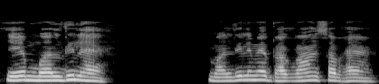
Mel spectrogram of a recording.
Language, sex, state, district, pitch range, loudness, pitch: Hindi, male, Bihar, Sitamarhi, 165-195 Hz, -15 LUFS, 185 Hz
